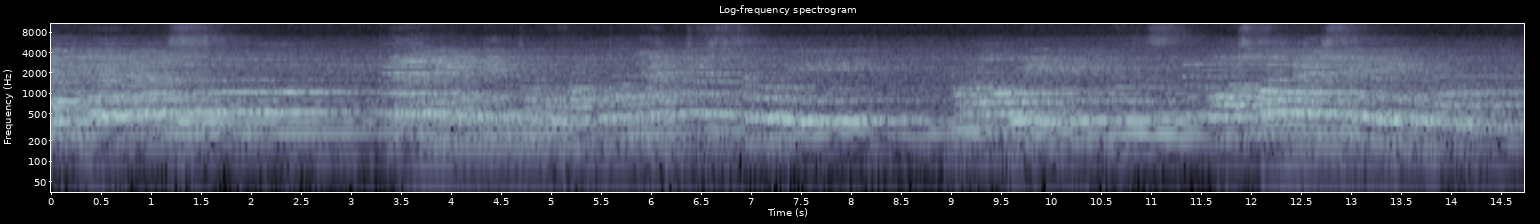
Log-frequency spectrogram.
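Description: Choir singing a church hymn in sustained phrases a few seconds long, with brief breaths between them.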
